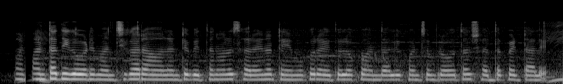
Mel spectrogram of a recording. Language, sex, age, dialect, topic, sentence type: Telugu, female, 41-45, Telangana, agriculture, statement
